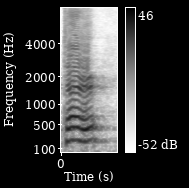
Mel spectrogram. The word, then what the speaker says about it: tear: Tear significa aquí rasgar, ripiar.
